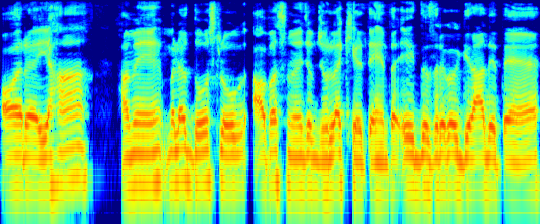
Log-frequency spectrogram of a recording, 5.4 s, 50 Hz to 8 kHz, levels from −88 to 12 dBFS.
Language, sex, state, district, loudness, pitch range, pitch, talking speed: Hindi, male, Uttarakhand, Uttarkashi, -13 LUFS, 110-125 Hz, 120 Hz, 210 wpm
